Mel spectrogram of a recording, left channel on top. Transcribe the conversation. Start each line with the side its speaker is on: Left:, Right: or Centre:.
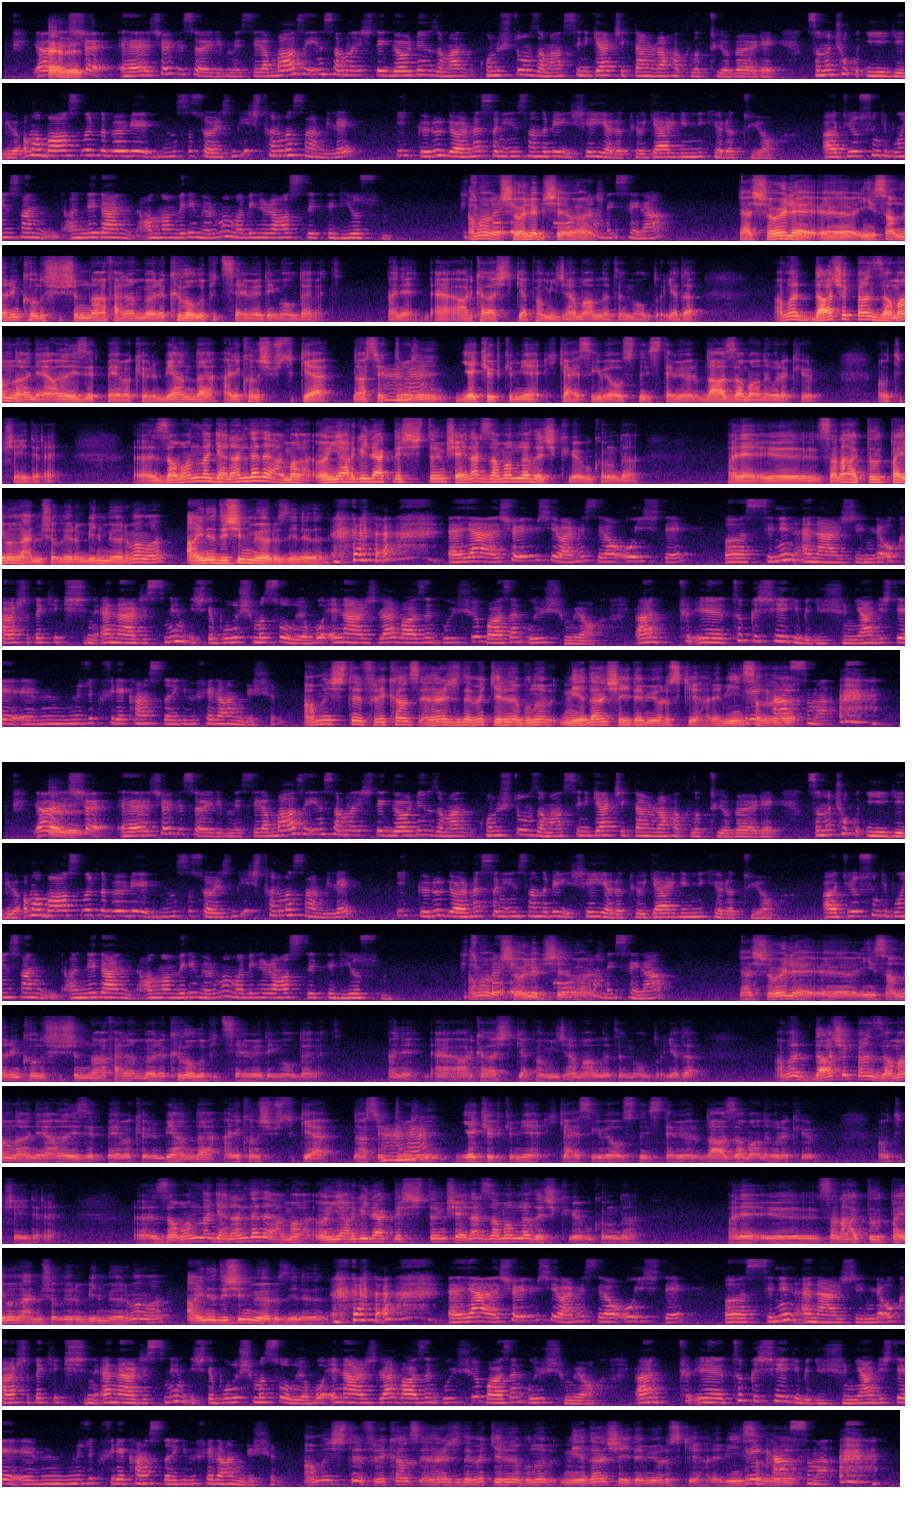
Centre: Ya
Left: Evet.
Centre: şöyle, şöyle söyleyeyim mesela bazı insanlar işte gördüğün zaman konuştuğun zaman seni gerçekten rahatlatıyor böyle. Sana çok iyi geliyor ama bazıları da böyle nasıl söylesem hiç tanımasan bile ilk görür görmez hani insanda bir şey yaratıyor, gerginlik yaratıyor. Aa, diyorsun ki bu insan "Aa, neden anlam veremiyorum ama beni rahatsız etti diyorsun. Hiç
Left: Ama
Centre: böyle
Left: şöyle
Centre: dediğin
Left: bir şey
Centre: oldu
Left: var.
Centre: mu mesela?
Left: Ya şöyle e, insanların konuşuşundan falan böyle kıl olup hiç sevmediğim oldu evet. Hani e, arkadaşlık yapamayacağımı anladığım oldu. Ya da Ama daha çok ben zamanla hani analiz etmeye bakıyorum. Bir anda hani konuşmuştuk ya Nasrettin
Centre: Hı hı.
Left: Hoca'nın ye kürküm ye hikayesi gibi olsun istemiyorum. Daha zamana bırakıyorum o tip şeylere. Ee, zamanla genelde de ama ön yargıyla yaklaştığım şeyler zamanla da çıkıyor bu konuda. Hani e, sana haklılık payımı vermiş oluyorum bilmiyorum ama aynı düşünmüyoruz yine de.
Centre: <laughs> E, Yani şöyle bir şey var. Mesela o işte e, senin enerjinle o karşıdaki kişinin enerjisinin işte buluşması oluyor. Bu enerjiler bazen uyuşuyor, bazen uyuşmuyor. Yani tü- e, tıpkı şey gibi düşün. Yani işte e, müzik frekansları gibi falan düşün.
Left: Ama işte frekans enerji demek yerine buna neden şey demiyoruz ki? Hani bir insana
Centre: Frekans mı? <laughs>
